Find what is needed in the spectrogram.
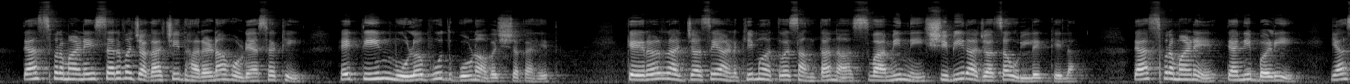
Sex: female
